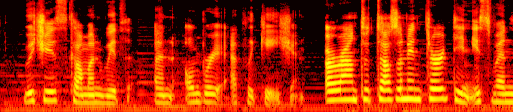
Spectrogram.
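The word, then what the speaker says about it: ombré: Ombre techniques have been developed for a very long time. France is when the word ombre, pronounced ombre, comes from.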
